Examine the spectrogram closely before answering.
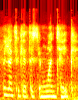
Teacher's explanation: Like 的双元音你发成了 look。OK，这太钝了，太短了，没有滑动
